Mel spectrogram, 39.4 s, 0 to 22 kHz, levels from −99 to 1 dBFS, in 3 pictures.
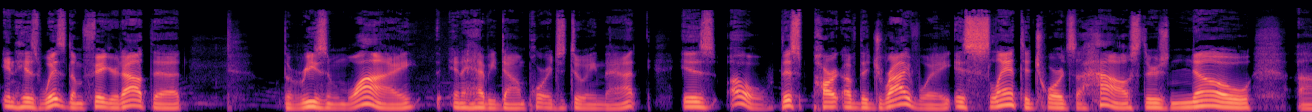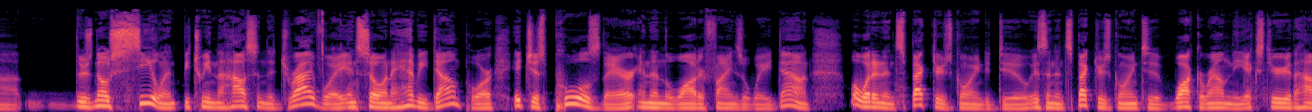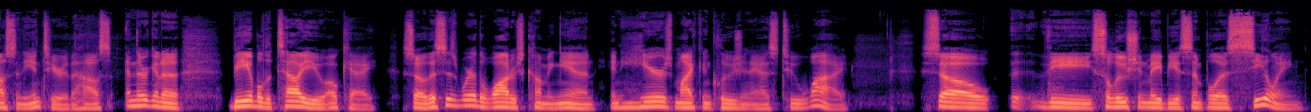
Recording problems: none

